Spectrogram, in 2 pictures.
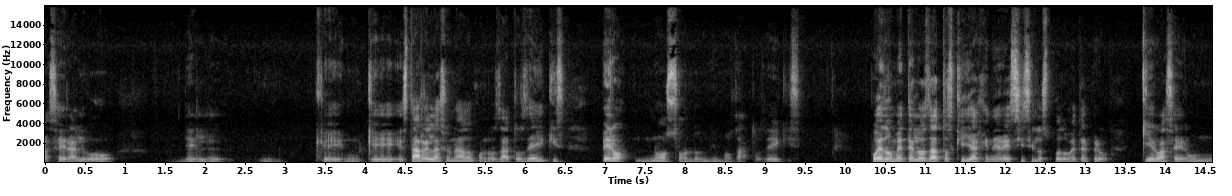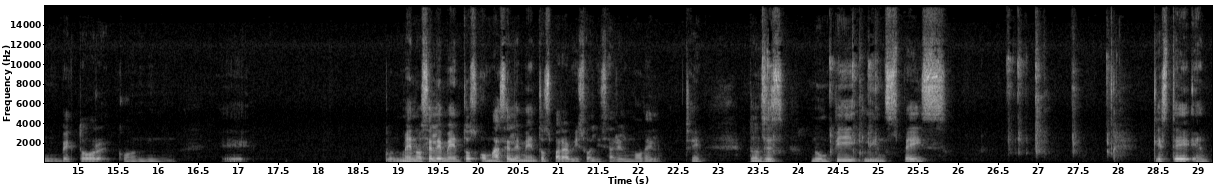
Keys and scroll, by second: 23.3-25.4 typing, 26.6 Down, 27.0 Return, 27.8 shift+9.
